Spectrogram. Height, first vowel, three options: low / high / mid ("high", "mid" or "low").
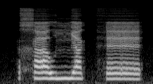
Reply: low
